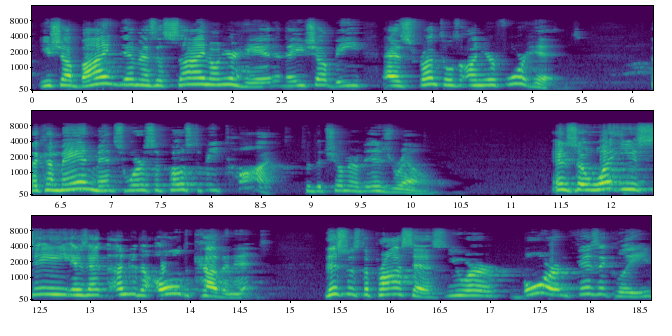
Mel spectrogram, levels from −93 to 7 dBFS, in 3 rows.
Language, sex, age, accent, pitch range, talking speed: English, male, 40-59, American, 200-260 Hz, 160 wpm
